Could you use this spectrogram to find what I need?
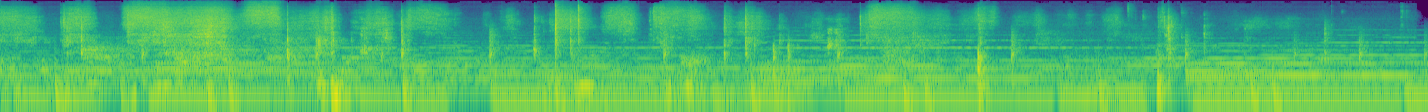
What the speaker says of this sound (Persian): همونجوری اول میذاریم درب پشت اینجا، سطح پلاستیکی رو فشار بدیم، چف میشه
